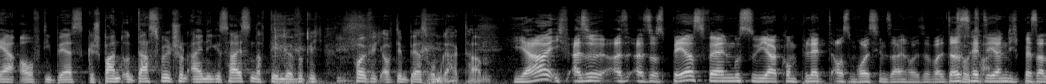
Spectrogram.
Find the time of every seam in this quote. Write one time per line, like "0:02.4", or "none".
none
